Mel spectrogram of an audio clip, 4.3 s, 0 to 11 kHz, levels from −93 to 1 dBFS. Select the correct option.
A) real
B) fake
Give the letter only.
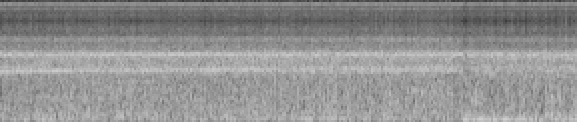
A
